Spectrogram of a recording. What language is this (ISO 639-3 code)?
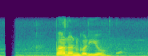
nep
